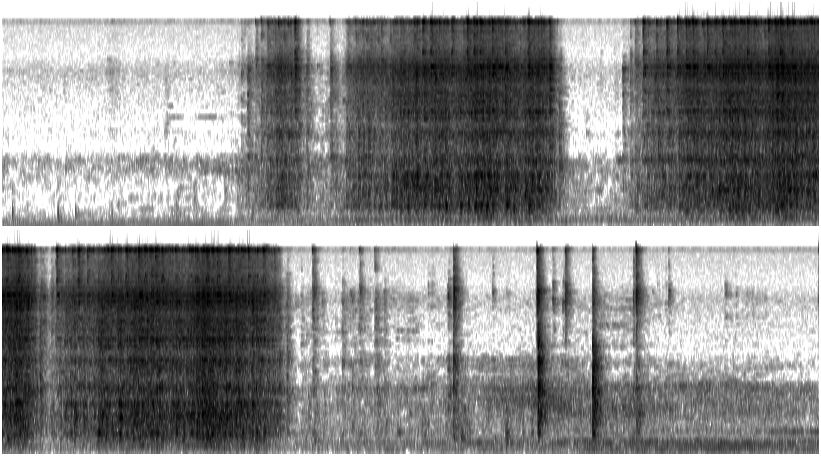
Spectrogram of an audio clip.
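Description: Sewing machine stitching a seam that joins a kurta panel, running in two spells: starting about two and a half seconds in, stopping briefly near the middle, and stopping again about eleven seconds in. A few sharp clicks follow near the end.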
